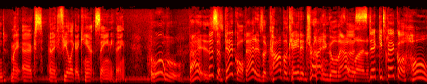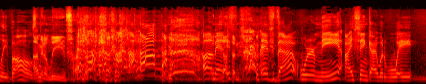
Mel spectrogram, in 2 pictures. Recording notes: Recorded a LIVE episode of Self-Helpless at The All Things Comedy Festival in Phoenix.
